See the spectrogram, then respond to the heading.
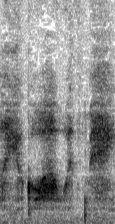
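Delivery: hushed, soft, breathy whisper. Retelling asking someone out, whispering the question. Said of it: "and I whisper".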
